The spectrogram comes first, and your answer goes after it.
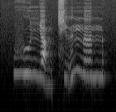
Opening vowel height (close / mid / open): close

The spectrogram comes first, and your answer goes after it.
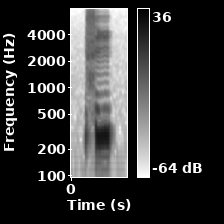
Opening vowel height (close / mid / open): close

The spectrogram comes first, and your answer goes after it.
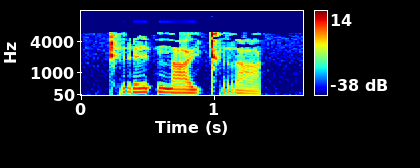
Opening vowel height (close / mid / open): close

